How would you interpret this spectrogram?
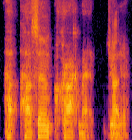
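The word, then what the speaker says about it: Hasim Rahman Jr.: Hassim Rahman Jr. Thank you for pronouncing it correctly.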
